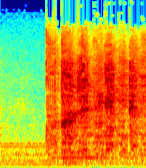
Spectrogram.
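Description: Peel-off seal being pulled back from a small plastic topping cup: a ragged tearing rasp that starts a little under a second in and keeps going.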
